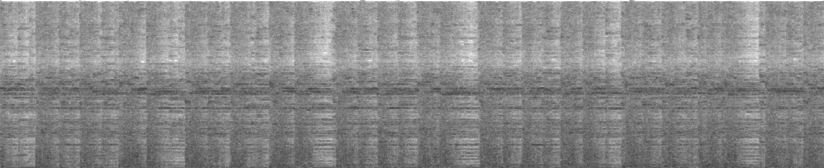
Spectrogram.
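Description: Live Hindu devotional bhajan: a dholak barrel drum played by hand in a steady rhythm, with jangling small hand cymbals, harmonium and a man singing.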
